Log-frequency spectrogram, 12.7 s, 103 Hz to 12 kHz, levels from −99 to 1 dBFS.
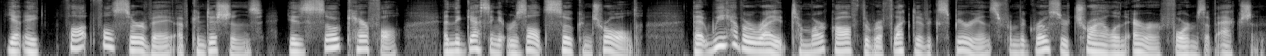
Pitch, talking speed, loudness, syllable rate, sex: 150 Hz, 170 wpm, -19 LUFS, 4.9 syllables/s, male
